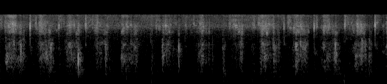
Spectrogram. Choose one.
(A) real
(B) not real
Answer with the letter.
B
